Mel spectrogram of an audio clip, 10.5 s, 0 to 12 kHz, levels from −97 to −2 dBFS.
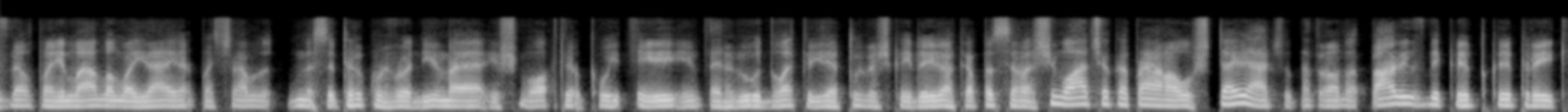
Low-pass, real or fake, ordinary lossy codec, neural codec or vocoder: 7.2 kHz; fake; MP3, 64 kbps; codec, 16 kHz, 0.5 kbps, FreqCodec, larger model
